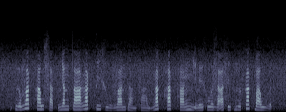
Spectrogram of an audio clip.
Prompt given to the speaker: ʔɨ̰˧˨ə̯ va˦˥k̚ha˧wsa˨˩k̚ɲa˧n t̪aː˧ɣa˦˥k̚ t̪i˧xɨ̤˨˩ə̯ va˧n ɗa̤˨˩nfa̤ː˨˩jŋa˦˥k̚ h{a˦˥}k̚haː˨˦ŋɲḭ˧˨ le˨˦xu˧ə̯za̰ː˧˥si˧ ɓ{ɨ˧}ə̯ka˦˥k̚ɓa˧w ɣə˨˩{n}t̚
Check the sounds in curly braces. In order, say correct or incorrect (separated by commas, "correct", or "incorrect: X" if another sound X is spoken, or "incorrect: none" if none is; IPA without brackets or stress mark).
correct, correct, incorrect: none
